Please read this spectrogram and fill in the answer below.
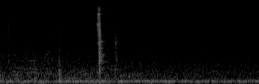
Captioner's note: click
